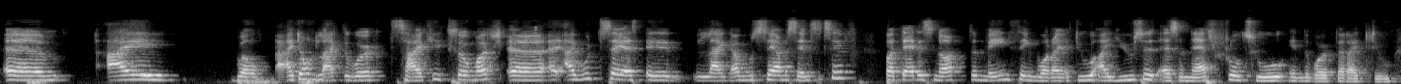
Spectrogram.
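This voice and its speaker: A woman's voice: medium pitch, unhurried. A woman speaking as a voice coach on a call-in show, explaining conversationally and often rephrasing as she goes. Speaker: voice coach answering callers' questions. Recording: roomy, echoing sound.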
